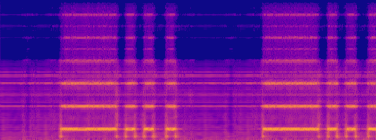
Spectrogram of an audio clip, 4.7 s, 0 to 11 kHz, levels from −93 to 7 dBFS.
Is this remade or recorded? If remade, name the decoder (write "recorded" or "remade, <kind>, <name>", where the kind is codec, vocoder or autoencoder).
remade, vocoder, Vocos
